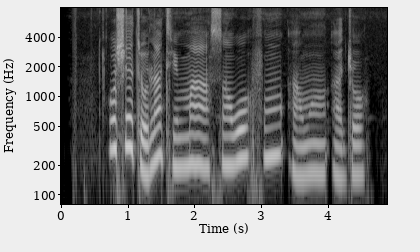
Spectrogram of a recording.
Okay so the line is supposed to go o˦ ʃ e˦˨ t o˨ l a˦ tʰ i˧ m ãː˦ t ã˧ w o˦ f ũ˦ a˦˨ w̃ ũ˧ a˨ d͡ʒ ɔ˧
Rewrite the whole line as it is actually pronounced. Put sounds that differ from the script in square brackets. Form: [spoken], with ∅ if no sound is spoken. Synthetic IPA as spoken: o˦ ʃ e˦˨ t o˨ l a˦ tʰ i˧ m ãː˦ [s] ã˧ w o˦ f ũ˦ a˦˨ w̃ [ɔ̃˧] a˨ d͡ʒ ɔ˧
